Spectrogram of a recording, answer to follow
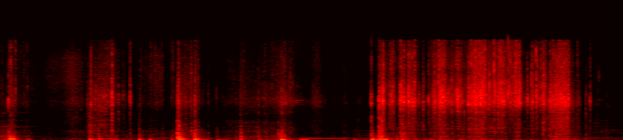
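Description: A cardboard shoebox being slid out, knocked about and opened, with the tissue paper inside rustling and crinkling in uneven bursts.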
